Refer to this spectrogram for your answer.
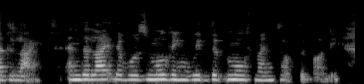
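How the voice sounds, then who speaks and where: A woman speaks with an Italian accent in a fairly high, somewhat breathy voice. The background is quiet. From Italy. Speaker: art director and creative technologist. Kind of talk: online presentation. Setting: video call with screen share. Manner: halting, many fillers and restarts. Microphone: video call.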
